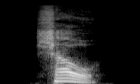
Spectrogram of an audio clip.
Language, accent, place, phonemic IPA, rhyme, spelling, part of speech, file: German, Germany, Berlin, /ʃaʊ̯/, -aʊ̯, Schau, noun, De-Schau.ogg
- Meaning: show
